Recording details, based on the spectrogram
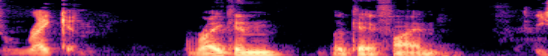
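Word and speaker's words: Rieekan: So Where is General Raikin in all of this madness? God, please say his name right. It's Riken.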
